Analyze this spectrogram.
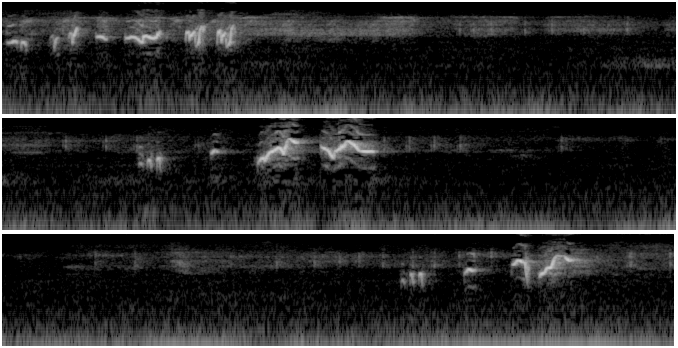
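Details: Mountain red-whiskered bulbul from Bình Thuận, apparently a trapping/decoy bird, gives three short bursts of bright, warbled whistles about four seconds apart, over a faint low rumble.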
